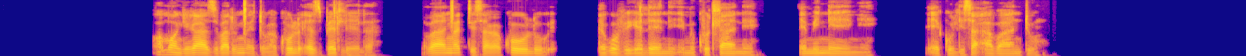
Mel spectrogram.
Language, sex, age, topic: North Ndebele, male, 36-49, health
